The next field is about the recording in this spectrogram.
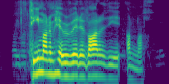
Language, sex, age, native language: Icelandic, male, 18-19, Icelandic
